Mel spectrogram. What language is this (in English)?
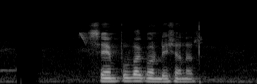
Bangla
